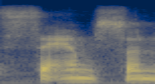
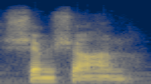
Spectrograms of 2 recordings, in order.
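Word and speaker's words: שמשון: I don't know why the English translators of the Old Testament made it Samson if it's actually pronounced Shimshan. Why would they do that?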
